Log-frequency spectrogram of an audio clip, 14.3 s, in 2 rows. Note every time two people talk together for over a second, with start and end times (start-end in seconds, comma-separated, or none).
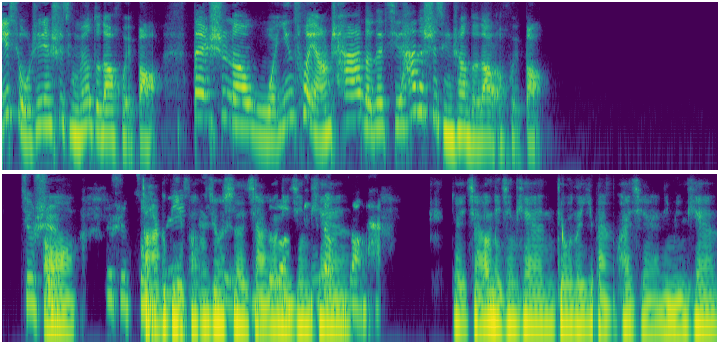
8.5-10.7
